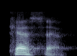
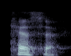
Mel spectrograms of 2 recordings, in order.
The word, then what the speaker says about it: kesef: Kesef, again, here we have the segolet, accent on the first syllable. Kesef, word pair form, kesef.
